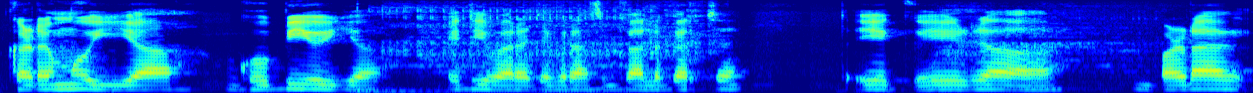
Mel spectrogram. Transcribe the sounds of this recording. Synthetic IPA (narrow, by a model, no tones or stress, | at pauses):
ɡ̥əɽəmɦoːijaːɡʱoːbiːɦoːijaːed̪iːʋaːɾad͡ʒəɡɾaːsɡəlkəɾt͡ʃʰə | t̪oeːkeɽaː | bəɽaː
